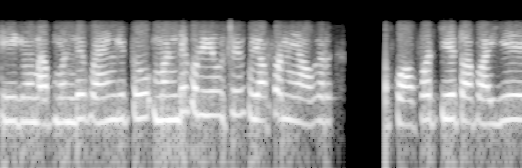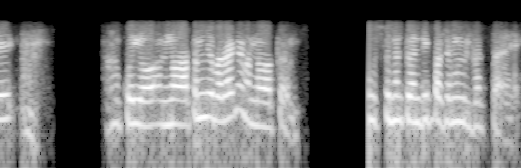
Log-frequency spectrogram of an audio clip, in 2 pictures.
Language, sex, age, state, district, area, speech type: Hindi, male, 18-30, Uttar Pradesh, Ghazipur, urban, conversation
